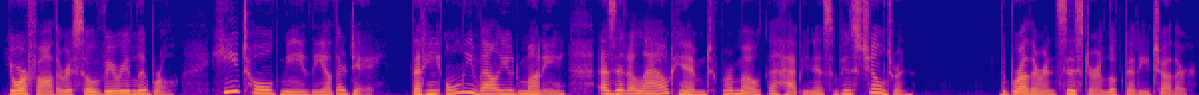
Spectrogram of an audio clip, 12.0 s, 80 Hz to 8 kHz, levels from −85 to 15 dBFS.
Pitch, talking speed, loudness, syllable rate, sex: 215 Hz, 180 wpm, -20 LUFS, 5.5 syllables/s, female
